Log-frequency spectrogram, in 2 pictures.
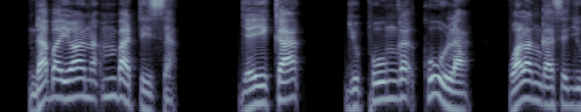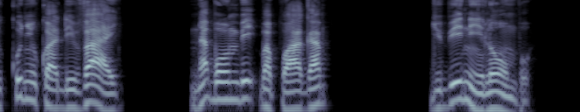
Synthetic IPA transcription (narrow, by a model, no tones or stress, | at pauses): ndabajɔhanam̩batisa̰ | ɟaika | ɟupuŋɡakula | walaŋɡasɛɟukuɲukwadivai | nabɔmbibapwaɡa | ɟubiniːlɔmbu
